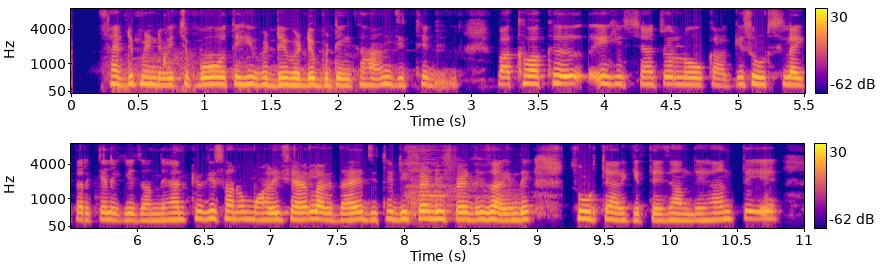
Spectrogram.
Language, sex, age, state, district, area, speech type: Punjabi, female, 18-30, Punjab, Mohali, rural, spontaneous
